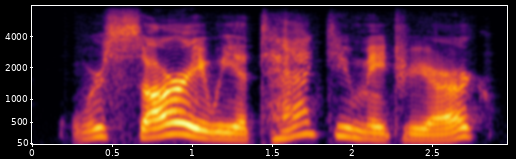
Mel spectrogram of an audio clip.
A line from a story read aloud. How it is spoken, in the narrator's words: whimpered Sara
